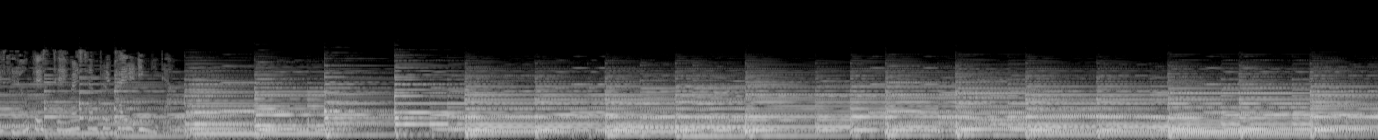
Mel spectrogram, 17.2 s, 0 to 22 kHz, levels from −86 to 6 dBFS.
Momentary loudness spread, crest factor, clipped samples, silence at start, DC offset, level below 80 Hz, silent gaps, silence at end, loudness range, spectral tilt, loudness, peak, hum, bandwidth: 7 LU; 14 dB; under 0.1%; 0 s; under 0.1%; -44 dBFS; none; 0 s; 2 LU; -10.5 dB/octave; -19 LUFS; -4 dBFS; none; 5.8 kHz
